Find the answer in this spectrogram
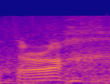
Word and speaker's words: thorough: O-U-H is silent. Why? The G-H, the O-U-G-H, like the U-G-H is silent. Like, wow. Really? It's like half the word. Why is half the word silent?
